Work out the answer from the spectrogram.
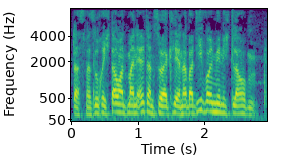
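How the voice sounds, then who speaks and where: A man's voice: on the high side, rapid-fire, natural voice. Man playing a grumbling teenage dinosaur son. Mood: earnest complaining. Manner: grumbling, exasperated. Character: sulky teenage dinosaur son, exasperated schoolboy. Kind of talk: German-dubbed comedy radio play acting. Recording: dull, noisy old cassette transfer.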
